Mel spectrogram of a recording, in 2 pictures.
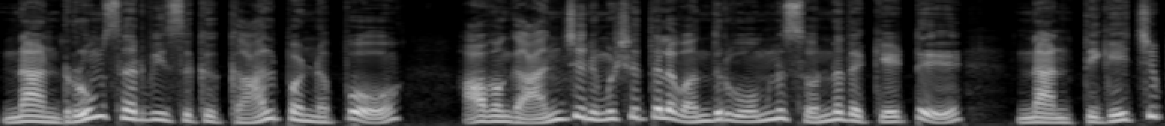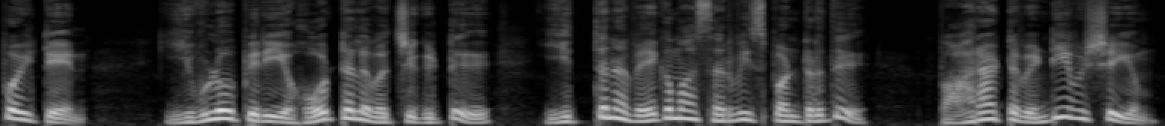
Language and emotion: Tamil, surprised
